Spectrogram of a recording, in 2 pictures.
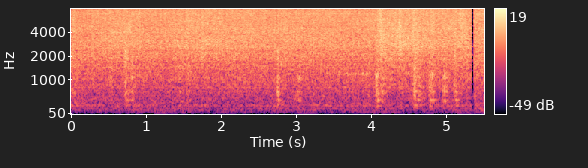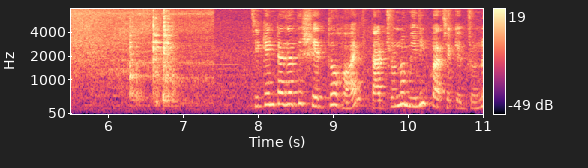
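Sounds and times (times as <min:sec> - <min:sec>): chicken sizzling in hot oil: 0:00.0 - 0:07.4.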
